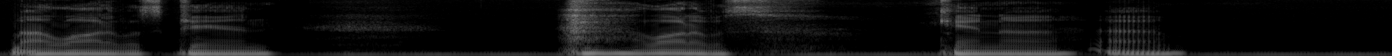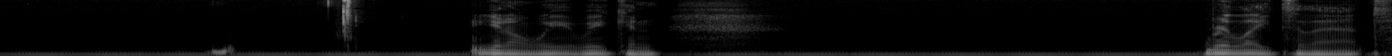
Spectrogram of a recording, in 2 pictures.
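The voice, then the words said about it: Choked-up, emotional voice. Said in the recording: “I got a little choked up.”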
